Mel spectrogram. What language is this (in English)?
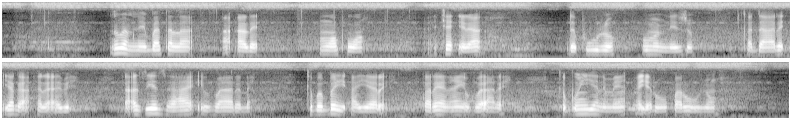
Southern Dagaare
